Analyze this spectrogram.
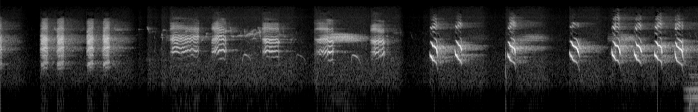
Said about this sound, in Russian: Это поет кедровка – настоящий таежный лесовод. Эти птицы делают огромные запасы на зиму, пряча семена в лесную подстилку,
